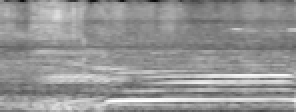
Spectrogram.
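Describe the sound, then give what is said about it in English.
A single cow moos loudly on a huge unfenced farm in Lebanon, Tennessee, among goats, donkeys and sheep, a steady low drawn-out call lasting over a second, with no talking around it. “Huge farm, cows, goats, donkeys, sheep. They're all kind of milling around.”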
